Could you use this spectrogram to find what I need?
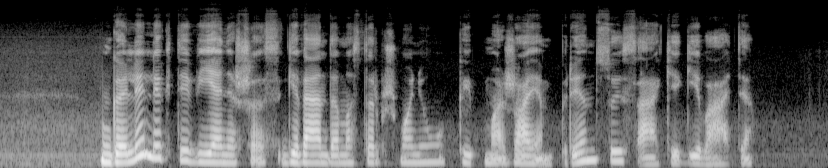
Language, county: Lithuanian, Kaunas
